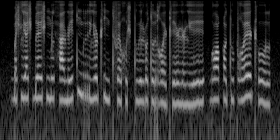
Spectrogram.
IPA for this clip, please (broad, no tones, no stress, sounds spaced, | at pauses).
ɡ͡b a ʃ lʲ aː ʃ ɡ͡b ɛː ʃ ŋ͡m ɘ l h aː l ɳ eː t ŋ͡m u r ɨ lʲ ɔ ʈʰ i n ɨ t f ɛ χʷ ɐ ʃ tʷ ɨː l ɽ o t o r ʁʷ eː ʈʰ eː ɭ lʲ a ɭ lʲ eː | ɡ ɔː qʷ ɐ tʷ ɛ p ʁʷ ɛː ʈʰ o l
